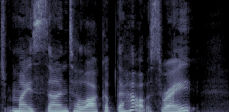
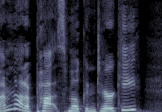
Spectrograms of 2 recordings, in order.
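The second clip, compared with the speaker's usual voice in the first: mock confident, self-assured delivery with total conviction; 2 semitones higher, 5 dB louder than usual. Retelling what a first serious boyfriend said about pot: imitating someone saying it confidently. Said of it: "he said it with such confidence".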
